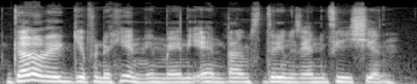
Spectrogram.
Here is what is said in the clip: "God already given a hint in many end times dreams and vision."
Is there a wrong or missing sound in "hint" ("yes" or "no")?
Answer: yes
